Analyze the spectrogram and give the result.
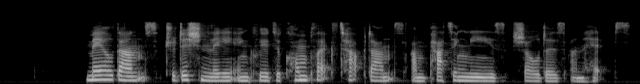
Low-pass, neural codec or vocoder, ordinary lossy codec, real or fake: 7.2 kHz; none; none; real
